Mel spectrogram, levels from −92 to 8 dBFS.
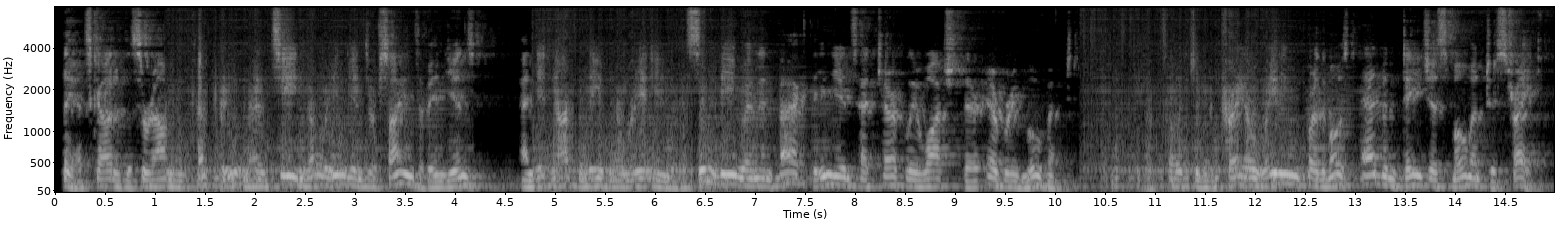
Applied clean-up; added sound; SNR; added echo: neural separator model SepFormer DNS4.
